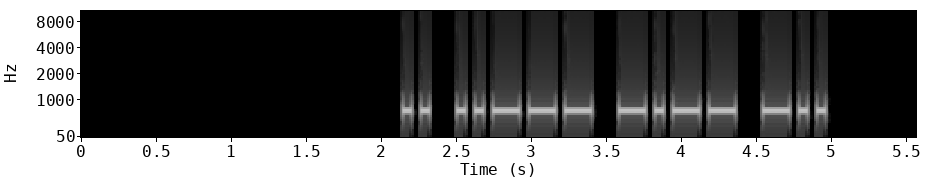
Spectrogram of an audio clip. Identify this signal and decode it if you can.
Morse code, heard as a keyed tone, about 20 wpm, 700 Hz. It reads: I2YD
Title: DXCC-100 Call Signs - 4 Characters - 20wpm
